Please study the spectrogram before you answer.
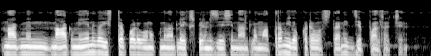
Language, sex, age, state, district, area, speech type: Telugu, male, 18-30, Telangana, Mancherial, rural, spontaneous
